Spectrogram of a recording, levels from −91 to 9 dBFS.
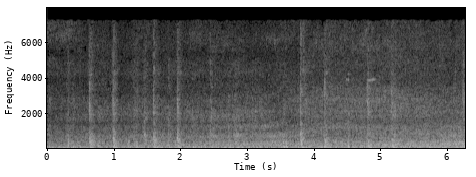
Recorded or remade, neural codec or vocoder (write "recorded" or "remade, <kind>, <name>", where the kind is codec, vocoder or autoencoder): recorded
